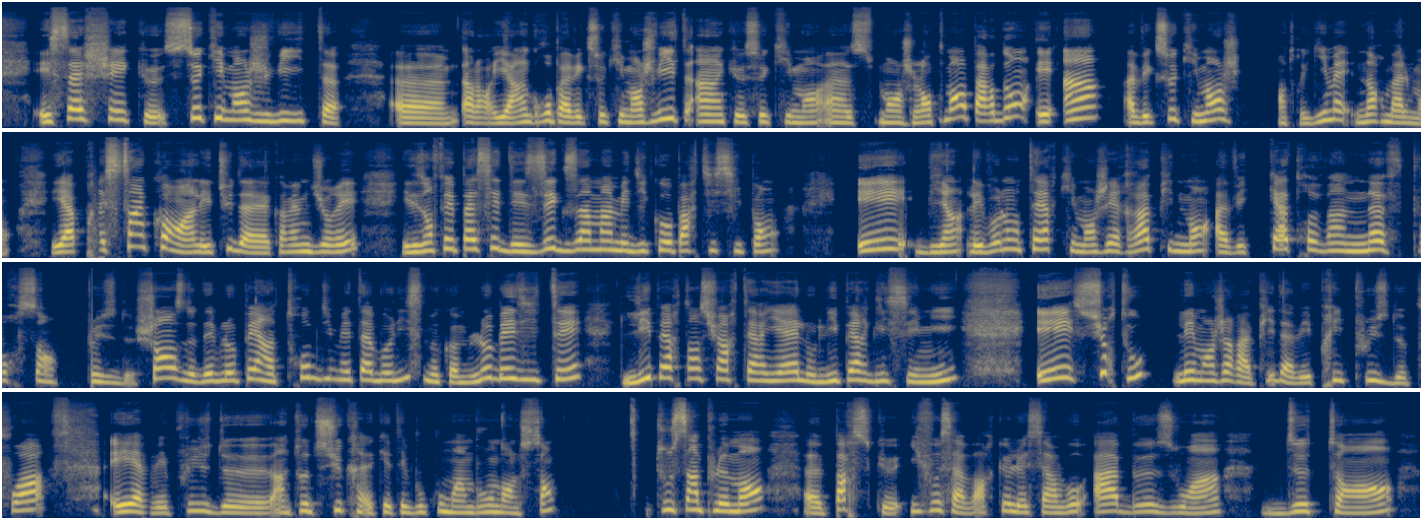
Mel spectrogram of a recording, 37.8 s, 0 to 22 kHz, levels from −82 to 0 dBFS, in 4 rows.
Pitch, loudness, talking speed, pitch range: 235 Hz, -17 LUFS, 185 wpm, 205-275 Hz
